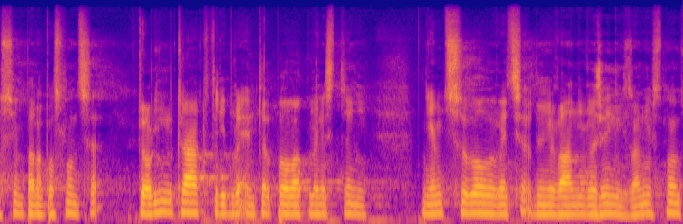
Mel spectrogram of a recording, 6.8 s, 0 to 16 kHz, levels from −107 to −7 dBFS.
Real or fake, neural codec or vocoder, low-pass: fake; codec, 44.1 kHz, 2.6 kbps, SNAC; 14.4 kHz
